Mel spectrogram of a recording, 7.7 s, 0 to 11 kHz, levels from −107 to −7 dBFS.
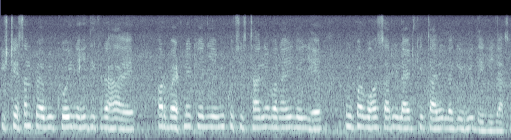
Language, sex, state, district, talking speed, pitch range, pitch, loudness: Hindi, male, Bihar, Saharsa, 225 wpm, 190-215 Hz, 210 Hz, -16 LUFS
